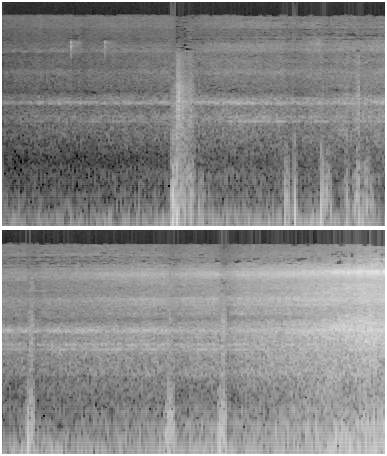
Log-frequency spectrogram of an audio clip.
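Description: A train approaching along the line, its running noise growing steadily louder, with a series of irregular sharp clunks from the wheels passing over rail joints.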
